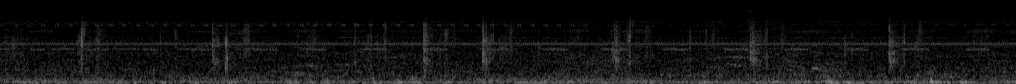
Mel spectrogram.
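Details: Crickets at night after rain, a steady high pulsed chirping with faint repeated trills, over a dense low rumble of rain or dripping water and occasional sharp clicks.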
